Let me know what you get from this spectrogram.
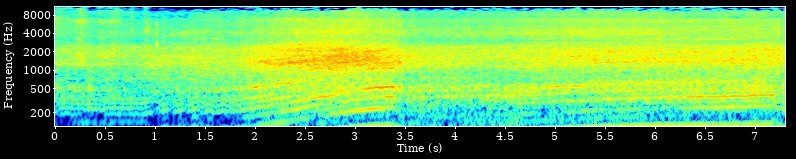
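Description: Kawasaki ZX-12R's inline-four engine accelerating: the revs climb for about a second and a half, drop sharply at an upshift, then climb again more slowly to a second upshift near the end.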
